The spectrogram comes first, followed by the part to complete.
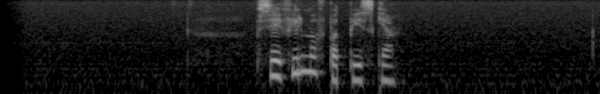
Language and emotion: Russian, neutral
